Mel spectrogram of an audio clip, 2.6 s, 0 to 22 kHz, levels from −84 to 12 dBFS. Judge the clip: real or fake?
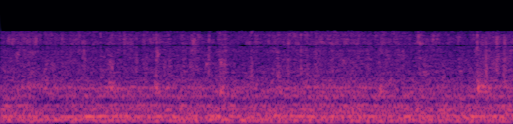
fake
